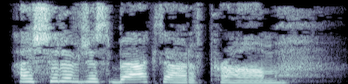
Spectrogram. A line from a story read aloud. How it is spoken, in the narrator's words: I sigh into my webcam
